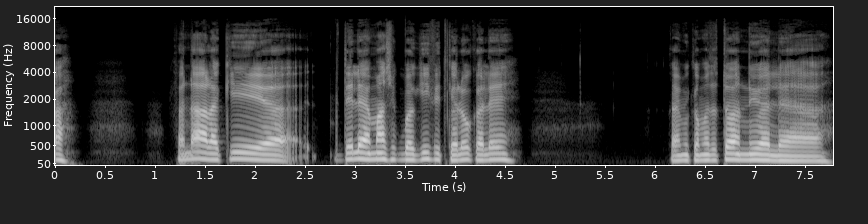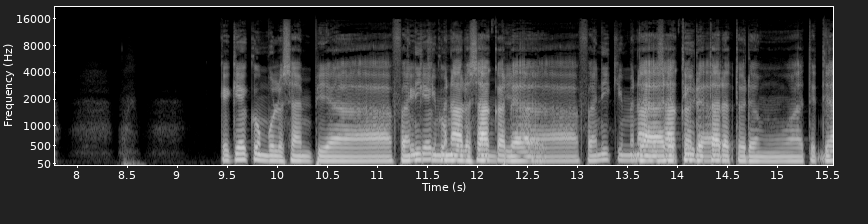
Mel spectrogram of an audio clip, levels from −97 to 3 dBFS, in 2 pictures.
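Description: From 11.31 s to the end, the speech has a doubled audio track. A second copy of the same speech runs about two seconds behind the first. It sits roughly 5 dB below the original. It carries the full frequency range, with no reverb tail or room colour. It cuts in abruptly at 11.31 s. The likely cause is the same signal being captured twice, once through a slower path.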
